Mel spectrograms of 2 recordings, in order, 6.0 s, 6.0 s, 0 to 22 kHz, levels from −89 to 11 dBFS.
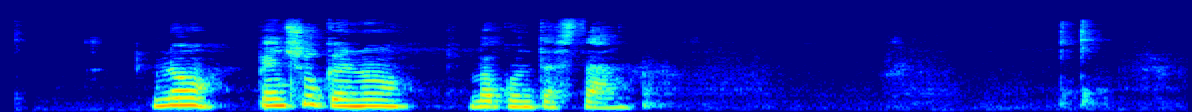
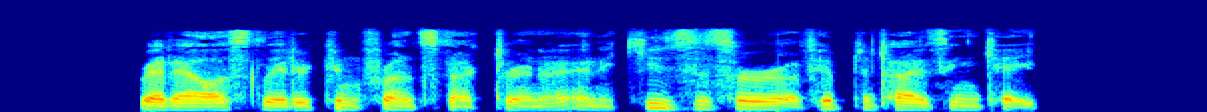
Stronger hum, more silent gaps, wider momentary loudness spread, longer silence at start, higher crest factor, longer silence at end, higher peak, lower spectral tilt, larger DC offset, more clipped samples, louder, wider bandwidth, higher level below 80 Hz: neither; second, none vs 2.42-2.47 s, 3.09-3.13 s; first, 17 LU vs 7 LU; about the same, 0.75 s vs 0.7 s; about the same, 20 dB vs 18 dB; second, 0.5 s vs 0.85 s; about the same, -8 dBFS vs -6 dBFS; first, -6 dB/octave vs -4.5 dB/octave; neither; neither; about the same, -23 LUFS vs -23 LUFS; first, 10.5 kHz vs 7.8 kHz; second, -80 dBFS vs -64 dBFS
